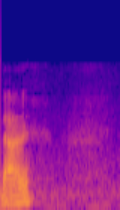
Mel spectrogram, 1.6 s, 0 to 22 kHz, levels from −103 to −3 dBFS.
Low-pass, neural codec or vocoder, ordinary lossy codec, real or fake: 7.2 kHz; none; none; real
